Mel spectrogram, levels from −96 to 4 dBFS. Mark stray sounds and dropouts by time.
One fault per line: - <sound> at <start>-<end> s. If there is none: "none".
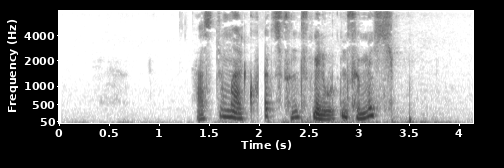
- dropout at 2.0-2.1 s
